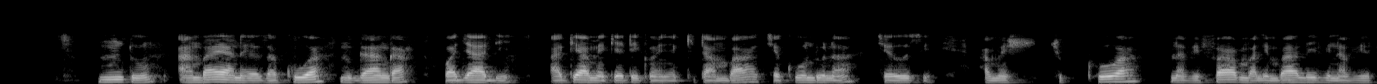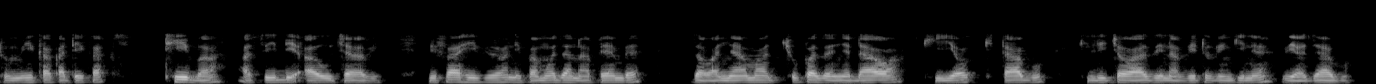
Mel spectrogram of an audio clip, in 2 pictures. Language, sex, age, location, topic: Swahili, female, 25-35, Kisii, health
